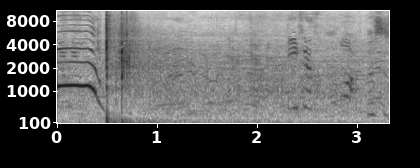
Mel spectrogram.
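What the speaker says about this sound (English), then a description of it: "Fireworks go on for 10 minutes, literally." A fireworks show at night: one sharp, loud burst with a whistling rise just before it, then crackling and scattered pops that fade into a steady crowd murmur and distant booms.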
